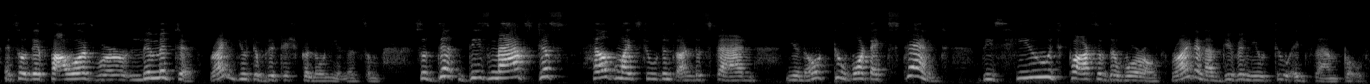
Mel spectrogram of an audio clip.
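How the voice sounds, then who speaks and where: Bright-voiced woman lecturing, native Tamil speaker. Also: fairly high pitch, big pitch swings, rough recording. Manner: frequent tag questions, measured and explanatory. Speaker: professor lecturing to teachers. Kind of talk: academic lecture.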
